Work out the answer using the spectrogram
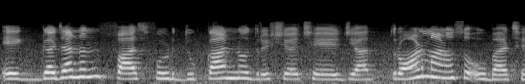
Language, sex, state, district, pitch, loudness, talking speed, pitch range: Gujarati, female, Gujarat, Valsad, 255 Hz, -13 LUFS, 135 wpm, 240-285 Hz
